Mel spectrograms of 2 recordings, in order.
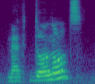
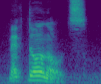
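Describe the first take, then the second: Both takes have the same delivery.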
